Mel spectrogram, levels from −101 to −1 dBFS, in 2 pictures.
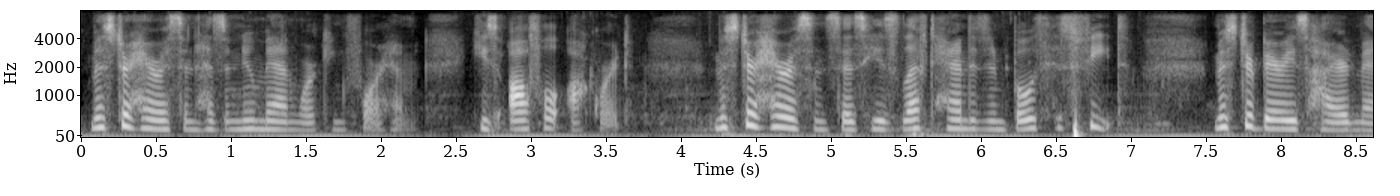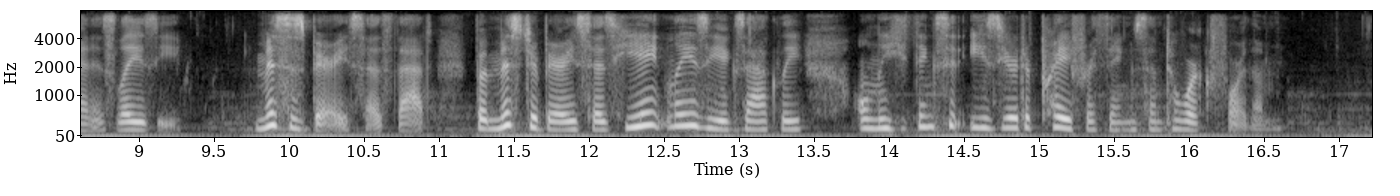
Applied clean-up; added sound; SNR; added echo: neural separator model SepFormer DNS4.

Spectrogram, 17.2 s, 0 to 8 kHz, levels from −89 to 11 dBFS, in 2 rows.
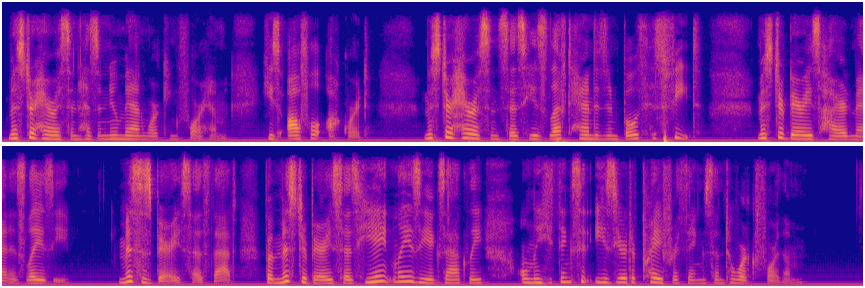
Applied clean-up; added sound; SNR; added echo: none; none; none; none.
